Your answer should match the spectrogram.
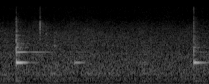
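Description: Paintbrush knocking against a glass jar of rinse water: two sharp clinks with a short ringing tone, one just after the start and one near the end, with a fainter tap in between.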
